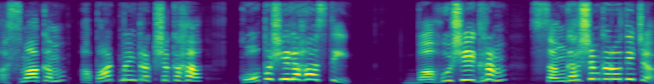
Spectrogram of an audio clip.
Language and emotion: Sanskrit, angry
